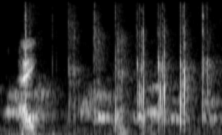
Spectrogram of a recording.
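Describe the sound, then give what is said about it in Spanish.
A brief round of applause from a small group for a participant's contribution, scattered irregular claps building to sharper hits, with a voice talking underneath at the start. “Un aplauso”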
